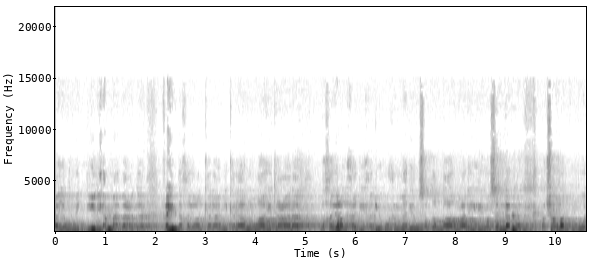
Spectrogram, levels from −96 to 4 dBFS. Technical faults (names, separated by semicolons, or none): frames out of order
